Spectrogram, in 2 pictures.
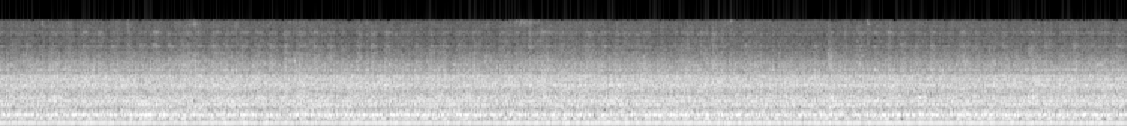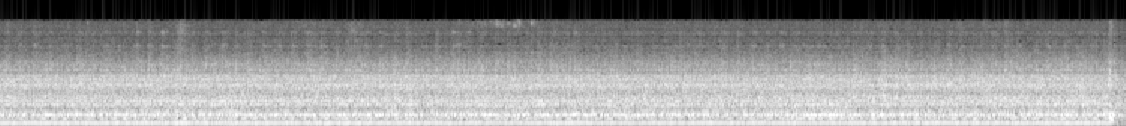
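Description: Metal lathe running steadily, its chuck turning a bolt while a twist drill fed from the tailstock bores the bolt's central gallery. The sound cuts away at the very end as the lathe is switched off.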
